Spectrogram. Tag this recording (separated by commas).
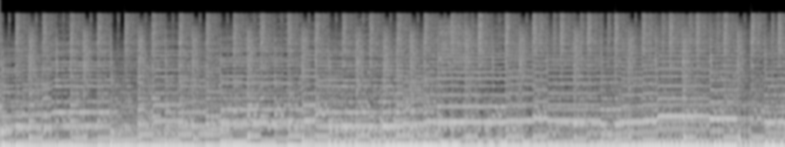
Music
